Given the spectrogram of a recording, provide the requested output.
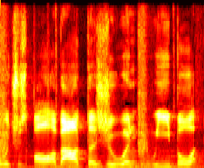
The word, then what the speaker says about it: Zhiyun: Okay, to clarify, that is how you say Zhiyun. This is the correct pronunciation for Zhiyun.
